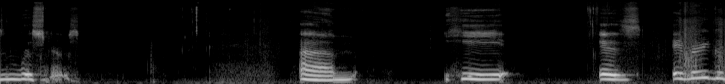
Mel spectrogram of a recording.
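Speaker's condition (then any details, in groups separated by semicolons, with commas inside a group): Cerebral palsy; wheelchair user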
